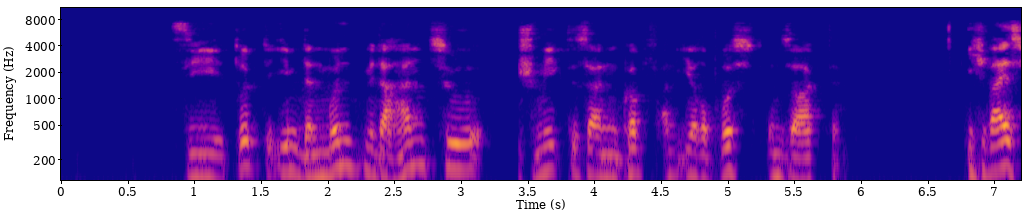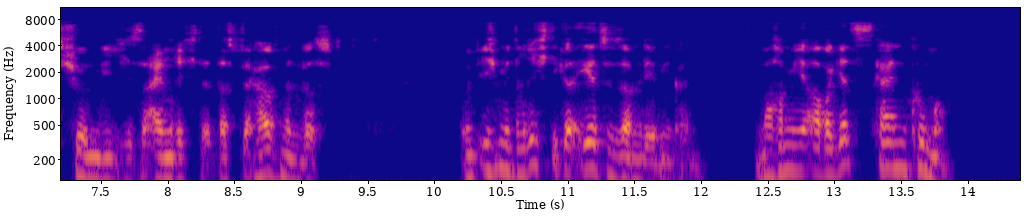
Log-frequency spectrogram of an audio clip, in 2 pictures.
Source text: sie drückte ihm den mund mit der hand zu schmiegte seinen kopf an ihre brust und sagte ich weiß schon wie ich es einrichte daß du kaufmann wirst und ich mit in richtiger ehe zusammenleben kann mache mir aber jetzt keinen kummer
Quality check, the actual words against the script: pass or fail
pass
